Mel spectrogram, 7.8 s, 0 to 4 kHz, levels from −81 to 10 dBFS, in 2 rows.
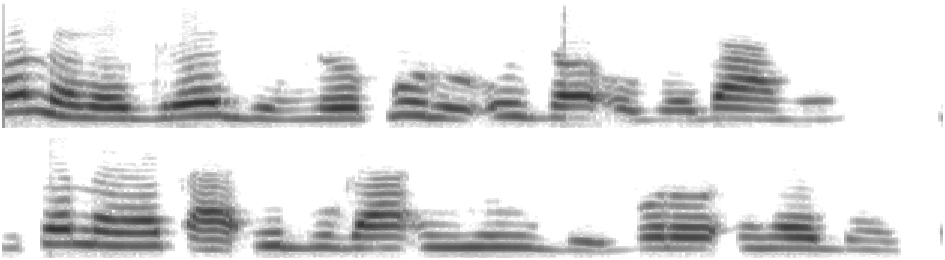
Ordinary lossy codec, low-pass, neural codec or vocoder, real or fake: none; 3.6 kHz; codec, 44.1 kHz, 7.8 kbps, DAC; fake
